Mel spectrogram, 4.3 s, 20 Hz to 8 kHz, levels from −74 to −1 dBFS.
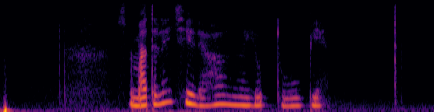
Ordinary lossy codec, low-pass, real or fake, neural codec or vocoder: Opus, 32 kbps; 7.2 kHz; fake; codec, 16 kHz, 0.4 kbps, LongCat-Audio-Codec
